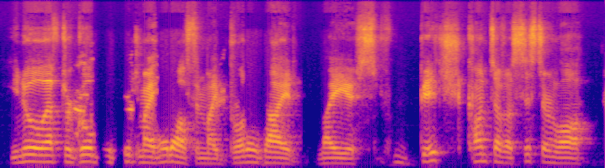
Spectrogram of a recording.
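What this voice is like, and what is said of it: Bret Hart impression, unclear accent. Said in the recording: “I don't know what kind of accent I'm doing”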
